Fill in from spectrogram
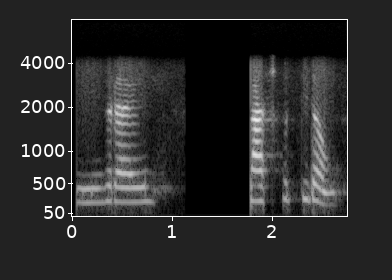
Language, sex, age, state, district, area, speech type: Bodo, female, 30-45, Assam, Chirang, rural, conversation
